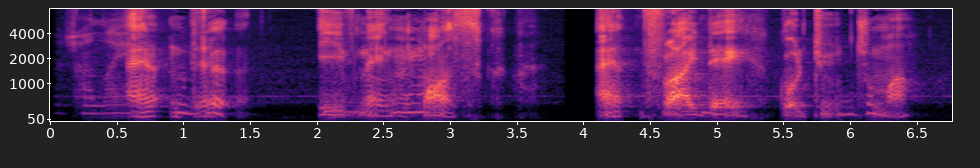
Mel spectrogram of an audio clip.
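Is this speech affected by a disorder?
Yes: paraplegia with essential tremor.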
